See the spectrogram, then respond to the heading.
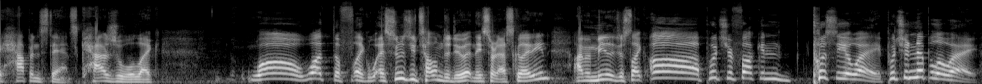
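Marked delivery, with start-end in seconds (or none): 2.5-3.5 mock shock. Acted shocked reaction in example. 6.5-9.8 high, teasing mock outrage; playful fake scolding at the girls. Acted teasing line to girls.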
